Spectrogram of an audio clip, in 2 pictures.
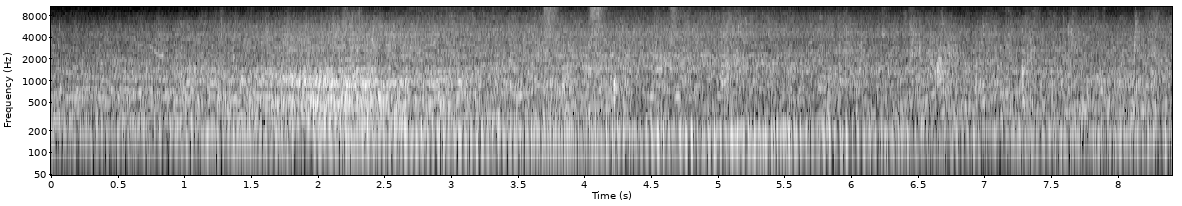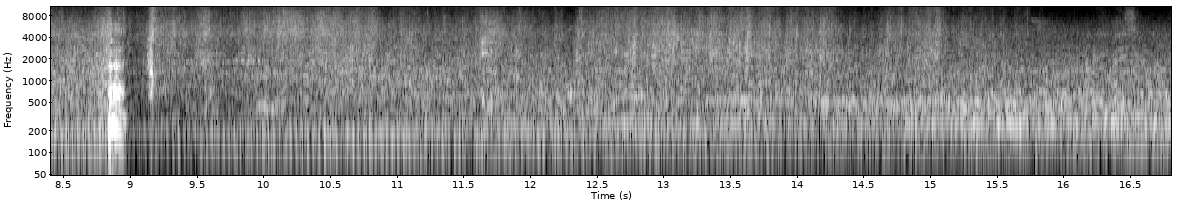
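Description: Outdoor background of indistinct voices, with a single sudden thump about nine seconds in.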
